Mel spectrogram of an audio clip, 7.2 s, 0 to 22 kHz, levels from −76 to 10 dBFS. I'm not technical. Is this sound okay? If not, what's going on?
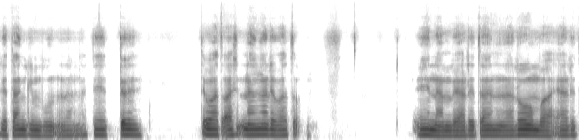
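Yes, the speech recording is fine: nothing in it is broken, interrupted or distorted.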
